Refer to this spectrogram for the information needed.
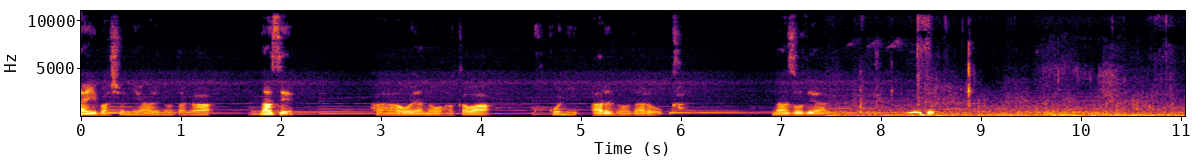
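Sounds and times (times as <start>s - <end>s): wind rumble on microphone: 7.5s - 11.0s.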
